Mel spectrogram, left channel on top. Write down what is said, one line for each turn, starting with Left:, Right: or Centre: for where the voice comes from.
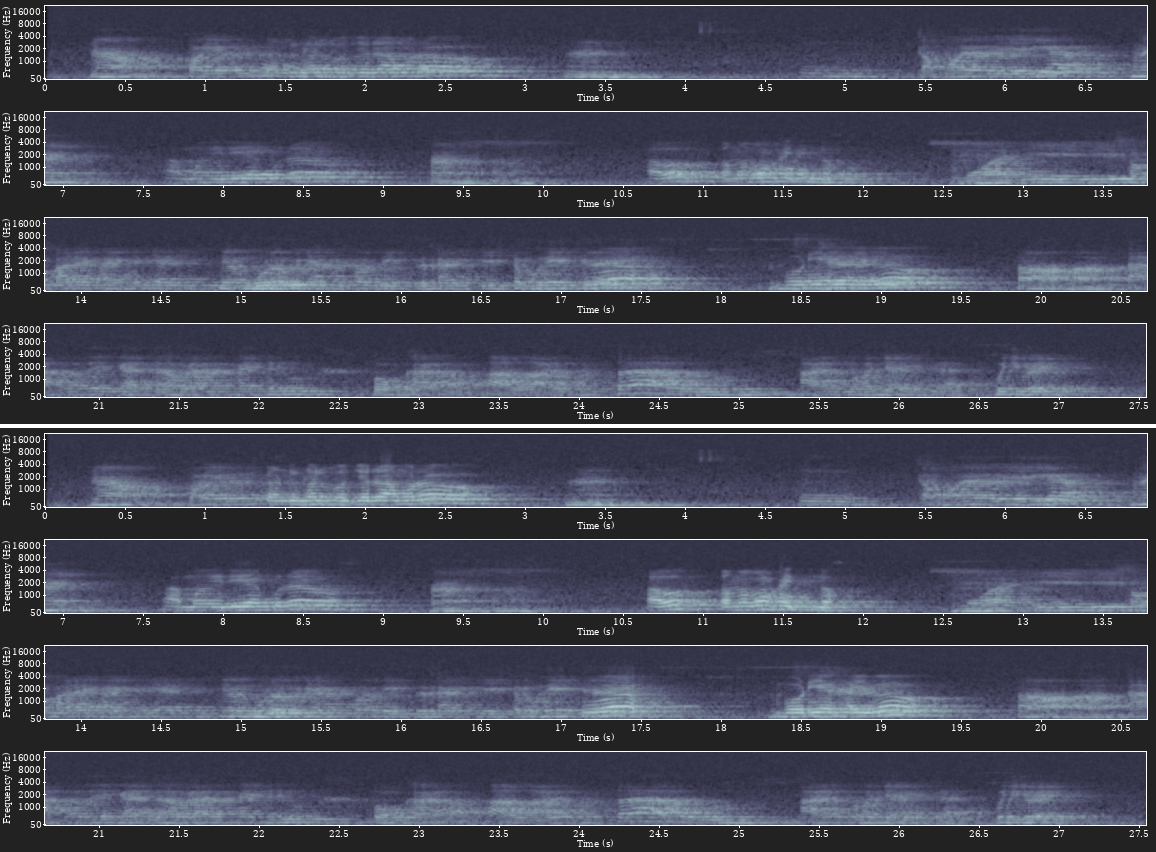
Centre: ହଁ ହଁ କହିବାକୁ ଗଲେ
Right: ଚଣ୍ଡିଖୋଲ
Centre: ଆଉ ନାଇଁ।
Right: ବଜାର ଆମର ଆଉ
Centre: ହୁଁ
Right: ହୁଁ
Centre: ତମ ଏରିଆ ଆଉ ନାଇଁ?
Right: ଆମ ଏରିଆ ପୁରା ଆଉ।
Centre: ହଁ ହଁ।
Right: ଆଉ ତମେ କଣ ଖାଇଥିଲ
Centre: ମୁଁ ଆଜି ବି ସକାଳେ ଖାଇଥିଲି ଆଜି ଗୁଡ଼ ପିଠା ଆମେ କରିଦେଇଥିଲୁ କାଲି ଯେ ଷ୍ଠ ପୁଣେଇ ଥିଲା
Right: ୱା
Centre: ଯେହେତୁ
Right: ବଢିଆ
Centre: ସେହେଟା
Right: ଖାଇବା ଆଉ
Centre: ହଁ ହଁ ତାପରେ ଗାଧୁଆ ବେଳେ ଆମେ ଖାଇଥିଲୁ ପଖାଳ ଆଉ ଆଳୁ ଭର୍ତ୍ତା ଆଉ ଆଳୁ ଭଜା ହେଇଥିଲା ବୁଝିପାଇଲେ।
